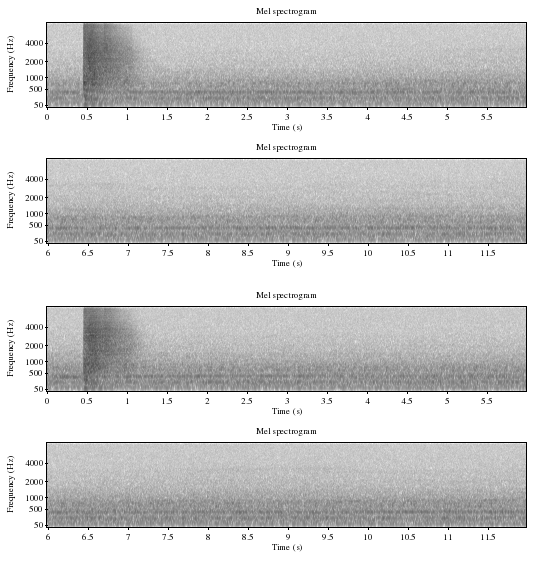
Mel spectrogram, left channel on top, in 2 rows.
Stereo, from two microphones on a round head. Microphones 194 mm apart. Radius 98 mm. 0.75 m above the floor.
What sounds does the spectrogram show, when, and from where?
0.5 s a gunshot: 35° left (ahead or behind), 1.0 m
